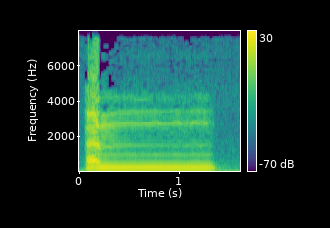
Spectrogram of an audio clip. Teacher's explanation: أن لهم الهمزة أصلية تثبت في البدء والوصل، والنون في أعلى درجات الغنة ونقف عليها بالغنة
